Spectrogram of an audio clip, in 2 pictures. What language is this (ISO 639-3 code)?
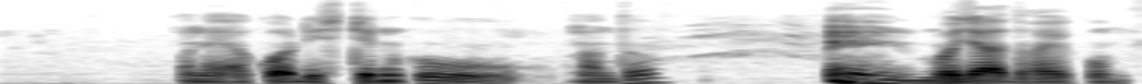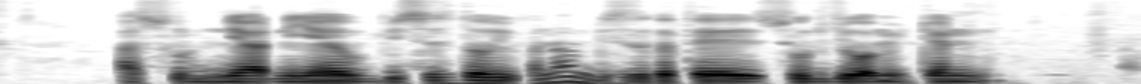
sat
